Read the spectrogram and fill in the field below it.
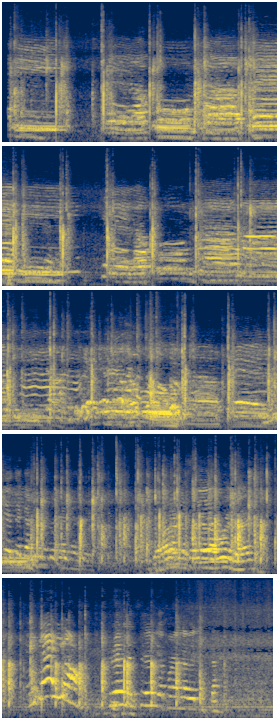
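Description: A group of women and girls sing together loudly and cheerfully.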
